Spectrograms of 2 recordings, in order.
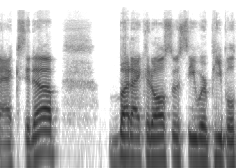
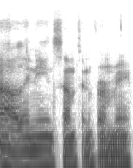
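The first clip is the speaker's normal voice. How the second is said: unbothered, offhand, couldn't-care-less tone; 7 semitones lower, 8 dB quieter than usual. Mocking how slowly Nancy responds: imitating Nancy, uncaring. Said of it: "She just goes".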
